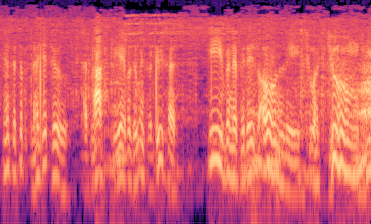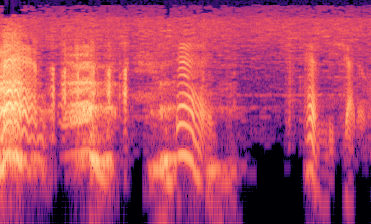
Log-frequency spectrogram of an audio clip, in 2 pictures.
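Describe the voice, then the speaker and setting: An actor playing a deranged, theatrical animal-trainer villain in a 1930s radio drama. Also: male voice, on the high side, sing-song, measured pace, pauses often, loud music behind the voice. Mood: taunting, gloating. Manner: taunting, theatrical, cackling. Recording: dull lo-fi 1930s radio recording.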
